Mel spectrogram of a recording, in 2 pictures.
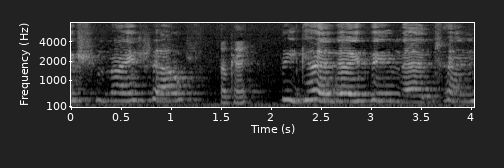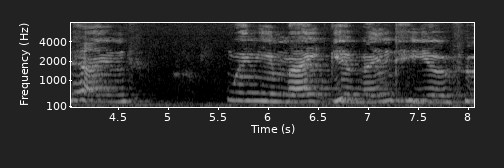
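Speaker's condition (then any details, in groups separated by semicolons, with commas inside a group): Cerebral palsy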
